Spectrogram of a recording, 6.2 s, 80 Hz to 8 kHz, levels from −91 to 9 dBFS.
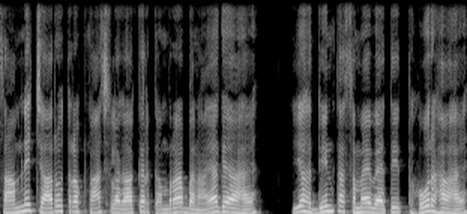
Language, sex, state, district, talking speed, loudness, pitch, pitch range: Hindi, male, Jharkhand, Ranchi, 165 wpm, -15 LUFS, 170 Hz, 150-185 Hz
